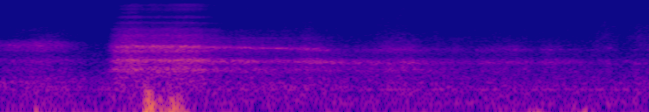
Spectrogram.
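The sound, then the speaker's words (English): A long exhale of breath during a guided relaxation exercise, a single drawn-out, breathy rush that slowly fades, alone without talk. “So breathe in with me. And now a long exhale, exhaling all that anxiety and things that we can't control.”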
